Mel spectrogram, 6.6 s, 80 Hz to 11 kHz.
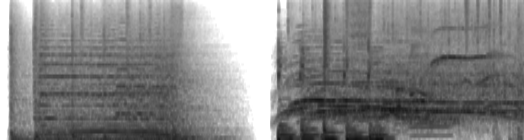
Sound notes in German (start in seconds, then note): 0.2 Dynamische Musik; 3.4 Jubel, Applaus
